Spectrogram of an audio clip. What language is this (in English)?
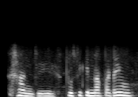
Punjabi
